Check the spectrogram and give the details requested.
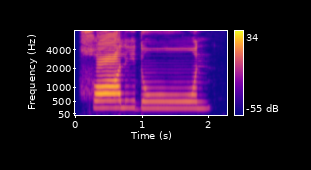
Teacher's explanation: مد الف میں پیچھے والے حرف کا حکم لیتے ہیں تفخیم میں اور ترقیق میں، تو کیونکہ اس کے پہلے حرف الخاء ہے تو ہمیں مد الف کو بھی تفخیم سے ادا کرنا ہے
